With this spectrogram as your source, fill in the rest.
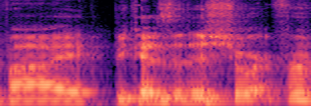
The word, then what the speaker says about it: Vi: will know her name is VI it is pronounced by because it is short for violence is something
